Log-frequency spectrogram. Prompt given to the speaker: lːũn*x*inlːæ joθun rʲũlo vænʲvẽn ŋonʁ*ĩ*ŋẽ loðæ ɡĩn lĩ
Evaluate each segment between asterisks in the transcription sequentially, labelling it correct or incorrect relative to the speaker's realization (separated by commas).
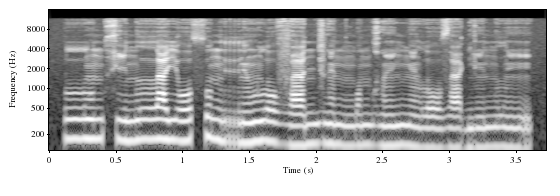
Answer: correct, correct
